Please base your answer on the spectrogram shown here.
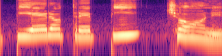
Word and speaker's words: Trepiccione: Por eso, bueno, su Twitter @polis360, y en Instagram y Facebook lo pueden encontrar como Piero Trepichone. Chone se escribe CCI sin la H, porque bueno, tiene su descendencia italiana, nuestro amigo Piero, a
